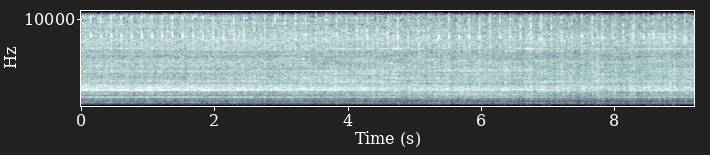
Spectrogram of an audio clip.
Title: bruit moteur k20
